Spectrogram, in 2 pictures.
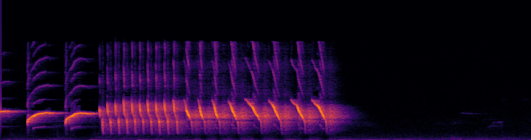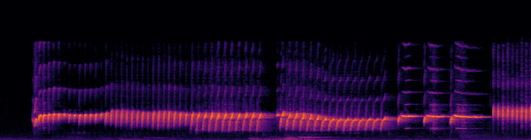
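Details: Canary singing loud rapid trills and repeated sweeping notes around high pitch, broken by a pause of about two seconds of near silence before the varied song resumes.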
